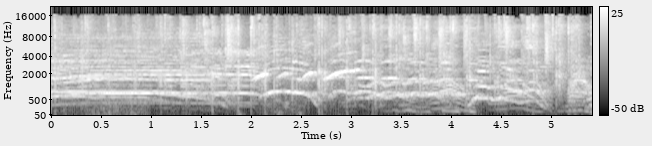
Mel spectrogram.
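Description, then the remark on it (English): A live crowd claps steadily and cheers loudly, with rising whoops and shouts cutting through dense applause that holds at full strength for the whole stretch. “Thanks. Great show. Hot show. Hot crowd.”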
